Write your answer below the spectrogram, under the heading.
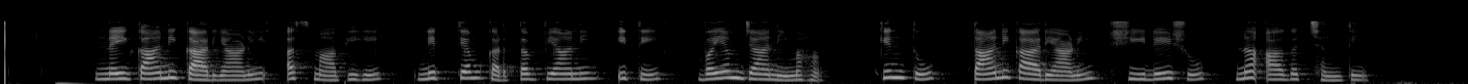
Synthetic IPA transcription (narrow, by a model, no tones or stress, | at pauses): nɐjkaːnikaːɾjaːɳiɐsmaːpʰiɦi | nit̪jɐmkɐɾt̪ɐʋjaːniː | t̪i | ʋɐjɐmd͡ʒaːniːmɐɦɐ̆ | kint̪u | t̪aːnikaːɾjaːɳiʃiːleːʃu | nɐʔaːɡɐtːʃʰɐnt̪i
